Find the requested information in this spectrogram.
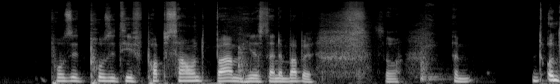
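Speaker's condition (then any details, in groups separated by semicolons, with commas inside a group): No condition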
